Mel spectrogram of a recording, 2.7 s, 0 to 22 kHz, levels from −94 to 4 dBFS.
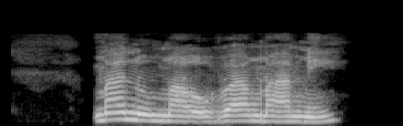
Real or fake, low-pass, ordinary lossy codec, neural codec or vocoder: fake; 7.2 kHz; MP3, 64 kbps; vocoder, 22.05 kHz, 80 mel bands, WaveNeXt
